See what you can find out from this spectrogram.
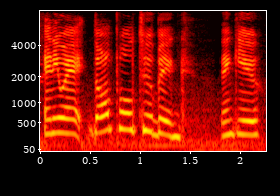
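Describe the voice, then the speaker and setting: A woman's voice: high-pitched, moderate pace, a bit bright, soft background music. A woman livestreaming an online game with casual, playful, salty commentary, muttering to herself as she plays. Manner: playful, foul-mouthed mock threats and muttering to self.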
